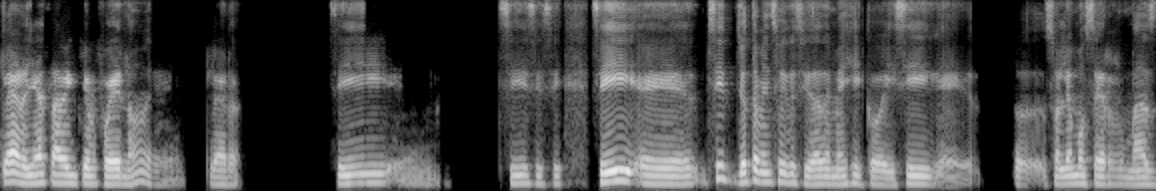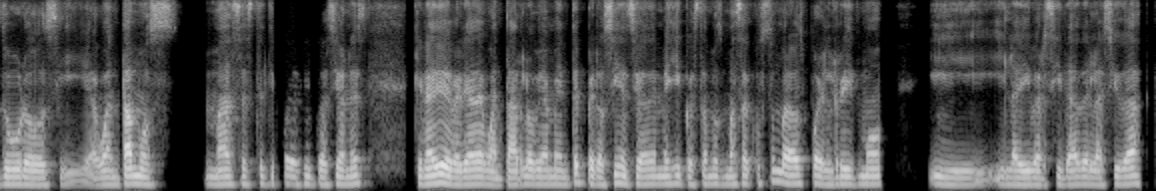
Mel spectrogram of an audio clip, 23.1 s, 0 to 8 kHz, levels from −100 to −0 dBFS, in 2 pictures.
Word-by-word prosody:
Claro, 150 -4 +7
ya 135 +1 +4
saben 130 -2 +4
quién 120 -1 +2
fue, 120 -1 +6
¿no?, 130 +6 -3
eh, 105 -4 -11 0.3
claro. 110 -1 -4 0.9
Sí, 135 +2 -1
eh, - - -12 0.9
sí, 125 0 -2
sí, 125 -1 -5
sí. 120 +1 -6 0.3
Sí, 155 +2 +8
eh, 120 -1 +2
sí, 200 -3 0
yo 145 0 +4
también 150 -3 +3
soy 150 0 +1
de 135 - 0
Ciudad 120 -2 +1
de 120 - +1
México 115 -1 -2
y 105 0 -2
sí, 120 +1 +1
eh, - - -8 0.4
uh, - - -7
solemos 125 +1 +1
ser 120 -2 +2
más 110 0 -2
duros 110 -2 0
y - - -9
aguantamos 110 +1 0 0.2
más 115 +1 -2
este 120 +1 -6
tipo 120 +1 -8
de 115 -1 -3
situaciones, 120 +1 -4 0.4
que 120 - -5
nadie 125 +3 +6
debería 115 -3 +5
de 115 - +4
aguantarlo, 105 +1 -1
obviamente, 115 +2 -2
pero 120 -4 -1
sí, 135 +5 -1
en 125 -4 0
Ciudad 115 0 0
de 120 - -2
México 120 0 -3
estamos 120 +1 -5
más 115 +2 -2
acostumbrados 125 0 -1
por 125 -1 -1
el 110 -1 -3
ritmo 120 +1 -1 0.4
y 110 -2 -6
y - - -6
la 110 -1 -3
diversidad 110 +1 -1
de 115 -1 -1
la 110 -1 -2
ciudad 120 +2 -1
120 Hz, 165 wpm, -22 LUFS, 115-125 Hz, 0.9 s, Sí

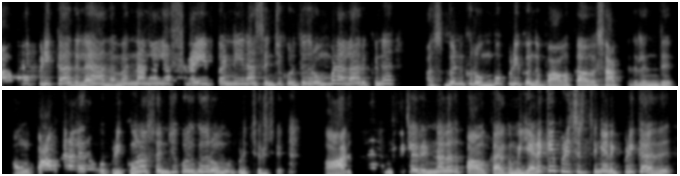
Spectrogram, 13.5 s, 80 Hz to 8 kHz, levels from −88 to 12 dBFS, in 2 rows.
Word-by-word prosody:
பாவக்காலாம் 305 +1 -1
பிடிக்காதுல! 280 -8 +1 0.2
அந்த 225 -2 -2
மாரி 255 - 0
நான் 270 +1 +1
நல்லா 285 +4 -1
ஃப்ரை 260 -3 +1 0.2
பண்ணீ 275 0 +1
நான் 270 -1 -1
செஞ்சு 250 +1 -1
குடுத்தது 260 +2 -1
ரொம்ப 265 +4 +1
நல்லா 285 -2 +2
இருக்குன்னு, 255 +5 -2 0.4
ஹஸ்பண்ட்க் 255 +10 -2
ரொம்ப 215 +6 0
புடிக்கும் 270 -2 +1
அந்த 220 - -1
பாவக்காவ 200 -2 +1
சாப்ட்டதுலருந்து. 185 -1 -1 0.2
அவுங்களுக்கு 235 +1 -4
பாவக்காயனாலே 290 +2 +2
ரொம்ப 250 0 -5
பிடிக்கும். 210 +5 0
நான் 265 0 -5
செஞ்சு 255 +3 +2
குடுக்குறது 270 -1 +1
ரொம்ப 250 +2 -1
பிடிச்சிருச்சு. 210 -4 -5 0.5
வாரத்துல 270 - +1
எங்க 270 -6 -3
வீட்ல 275 0 +2
2 245 +1 +3
நாளாவது 255 +2 +2
பாவக்கா 230 -1 +2
இருக்கும 195 -1 0
எனக்கே 280 - +3
பிடிச்சிருச்சுங்க, 265 -5 +1
எனக்கு 240 +2 -1
பிடிக்காது! 260 -9 +1
255 Hz, 180 wpm, -20 LUFS, 215-280 Hz, 0.5 s, 2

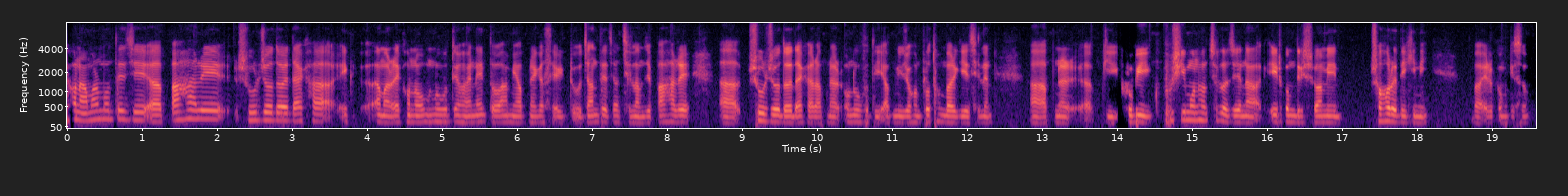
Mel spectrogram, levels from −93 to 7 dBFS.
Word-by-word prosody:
এখন 195 -2 -2
আমার 185 +3 -2
মধ্যে 195 0 -5 0.2
যে 180 - -1 0.2
আ - - +7 0.2
পাহাড়ে 200 +3 +2 0.5
সূর্যোদয় 175 -1 +1
দেখা 160 0 -1 0.4
এক - - 0 0.4
আমার 135 -2 +2
এখনো 140 -2 -4
অনুভূতি 145 0 -5
হয় 135 0 -1
নাই 145 - +1
তো - - -3 0.2
আমি 140 -1 -4
আপনার 130 0 -3
কাছে 130 - -5
একটু - - -13 0.2
জানতে 140 +2 +1
চাচ্ছিলাম 130 -2 -3
যে - - +1
পাহাড়ে 140 0 +4 0.5
আ - - +4 0.4
সূর্যোদয় 145 -5 +4
দেখার 125 - +4
আপনার 125 0 -2
অনুভূতি 140 -2 -7
আপনি 130 - -8
যখন 135 +1 -4
১ম 145 +1 -2
বার 130 0 +6
গিয়েছিলেন 130 0 0 0.6
আ - - +4
আপনার - - +2 0.3
আ - - +1 0.2
কি 255 - -3 0.2
খুবই 145 0 +6 0.3
খুশি - - +5
মনে 175 0 -1
হচ্ছিলো 170 - -1
যে 135 - +1
না 130 - +3 0.3
এরকম 145 0 +3
দৃশ্য 130 - +2
আমি 135 0 +3 0.6
শহরে 155 -1 +5
দেখিনি 255 - -2 0.7
বা - - -2
এরকম 235 - -4
কিছু? 125 - -1
145 Hz, 155 wpm, -25 LUFS, 130-170 Hz, 0.7 s, আ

